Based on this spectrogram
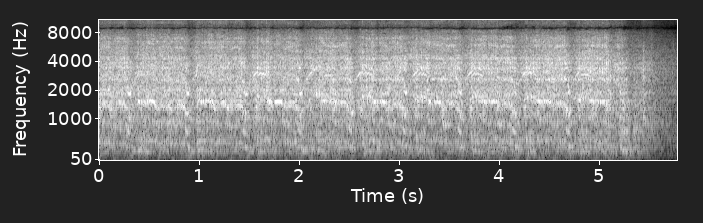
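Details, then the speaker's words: Inoperative military John Deere 450G dozer with a John Deere 4045 diesel and 300 original hours, hard cranking: rough, gritty turnover with an irregular gallop about three beats a second and no catch, metal grinding; internal engine damage. "okay it don't sound like no John Deere 4045 I've heard s like she's um polishing her Metals together"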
